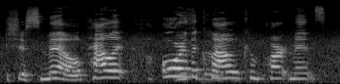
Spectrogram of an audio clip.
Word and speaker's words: Chasmell: It's not Chanel. It's Chasmell palette or the cloud compartments on the outside of the bag.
